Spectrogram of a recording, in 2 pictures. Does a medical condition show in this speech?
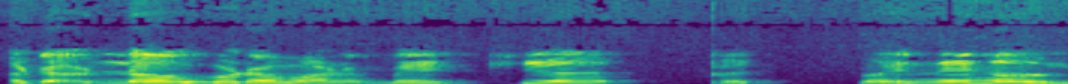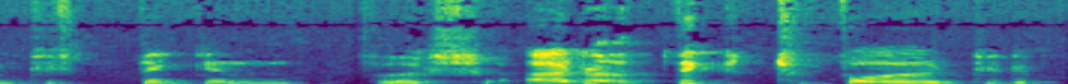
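Yes: cerebral palsy and deafness.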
